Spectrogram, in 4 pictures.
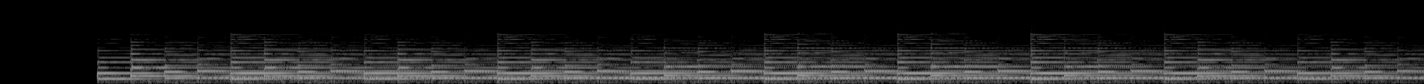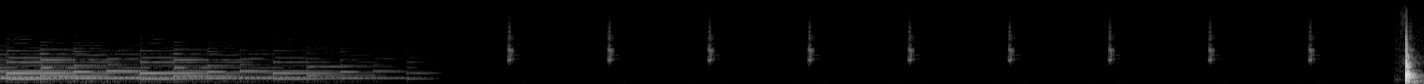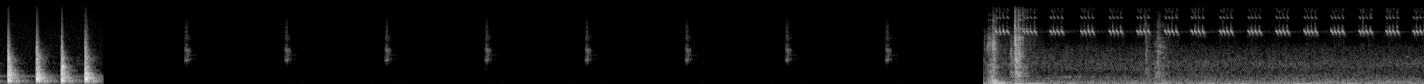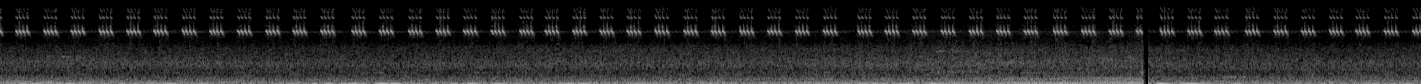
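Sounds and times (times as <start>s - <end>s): clock ticking: 19.3s - 19.5s, 20.3s - 20.5s, 21.3s - 21.5s, 22.3s - 22.5s, 23.3s - 23.6s, 24.3s - 24.5s, 25.3s - 25.5s, 26.3s - 26.5s, 27.3s - 27.5s, 30.3s - 30.5s, 31.3s - 31.5s, 32.3s - 32.6s, 33.3s - 33.6s, 34.3s - 34.6s, 35.3s - 35.6s, 36.3s - 36.6s, 37.3s - 37.5s
rapid loud knocks: 28.3s - 29.5s
crickets chirping: 38.4s - 56.9s.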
